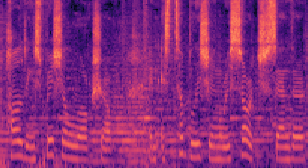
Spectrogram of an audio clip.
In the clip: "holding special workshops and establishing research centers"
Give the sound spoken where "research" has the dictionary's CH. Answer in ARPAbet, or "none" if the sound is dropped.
CH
